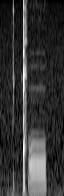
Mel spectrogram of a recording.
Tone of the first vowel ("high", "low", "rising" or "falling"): low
